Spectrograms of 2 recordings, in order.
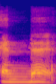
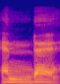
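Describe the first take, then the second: Both takes have the same delivery.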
